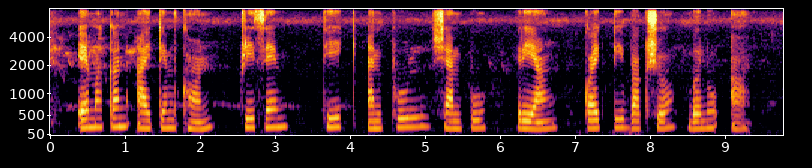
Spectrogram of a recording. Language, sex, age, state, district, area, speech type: Santali, female, 18-30, West Bengal, Birbhum, rural, read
